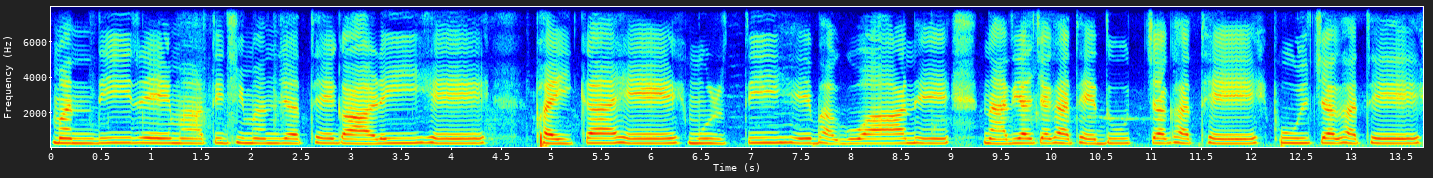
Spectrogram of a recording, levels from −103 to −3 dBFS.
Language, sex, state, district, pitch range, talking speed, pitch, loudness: Hindi, female, Chhattisgarh, Korba, 255-275 Hz, 105 wpm, 265 Hz, -24 LUFS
